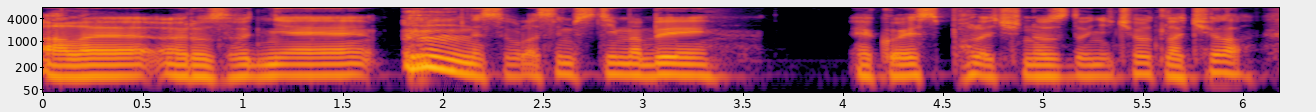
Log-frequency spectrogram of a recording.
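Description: A man's medium-pitched, dark, mellow voice, monotone and flat, at a fairly slow pace. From Czech Republic, near Turnov. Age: 30s. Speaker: decathlete. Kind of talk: interview.

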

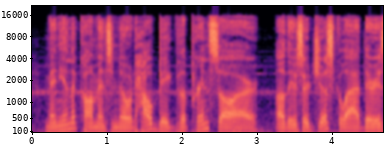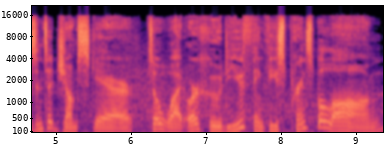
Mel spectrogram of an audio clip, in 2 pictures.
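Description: A man uses a normal speaking voice at medium pitch, talking at a fairly slow pace with hardly any pauses, very even loudness and ordinary pitch variation. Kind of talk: scary video countdown narration. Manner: steady scripted read, measured pacing, wry humor.

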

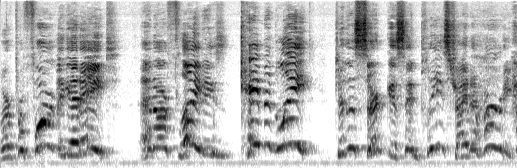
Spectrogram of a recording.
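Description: At a moderate pace, a put-on character voice pitched extremely high comes through over light background noise. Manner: urgent, hurried.

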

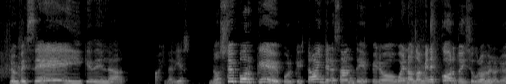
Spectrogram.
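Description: In a Rioplatense accent, a woman speaks at a moderate pace in a fairly high pitch with very wide pitch swings. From Argentina. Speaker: book vlogger. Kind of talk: casual vlog monologue. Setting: sitting on the floor of her home library. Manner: animated.

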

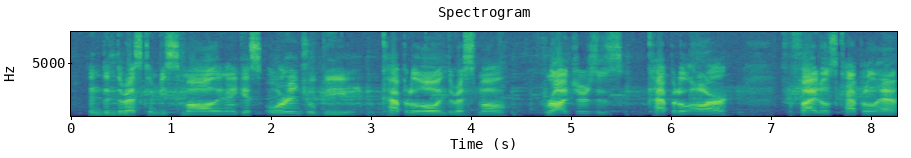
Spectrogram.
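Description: A man speaks at a moderate pace in a monotone, flat intonation, with big swings in loudness. Light background noise sits behind him. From Canada. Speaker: YouTuber; tutorial maker. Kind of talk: tutorial. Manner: halting. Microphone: phone near.

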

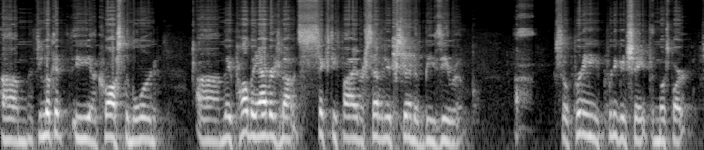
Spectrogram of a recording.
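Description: A man with a high pitch and a dark, mellow tone talks at a moderate pace with fairly even intonation. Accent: American. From US West Coast. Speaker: commercial fisherman and fishery policymaker. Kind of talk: lecture.

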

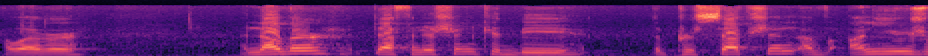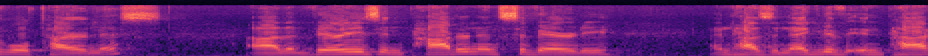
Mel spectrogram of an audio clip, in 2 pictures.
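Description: The speaker is a man with a dark, mellow tone. He talks at a fairly quick pace. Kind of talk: lecture. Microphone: lapel.

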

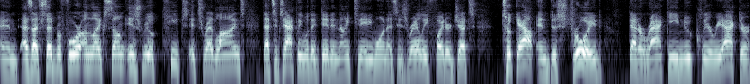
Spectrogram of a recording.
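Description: With an American accent, a man talks at a moderate pace in a fairly high pitch, showing ordinary pitch variation over a quiet background. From United States. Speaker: news show host. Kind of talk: news commentary. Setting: studio. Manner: emphatic, urgent; formal, fluent. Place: studio. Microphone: lapel.

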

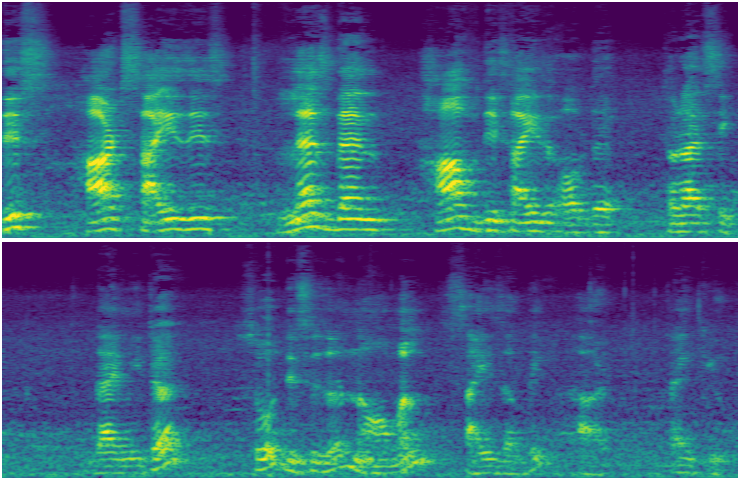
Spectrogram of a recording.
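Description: Over noticeable background noise, a man speaks at a very slow pace with long, frequent pauses. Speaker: doctor teaching radiology. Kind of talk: lecture. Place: office.

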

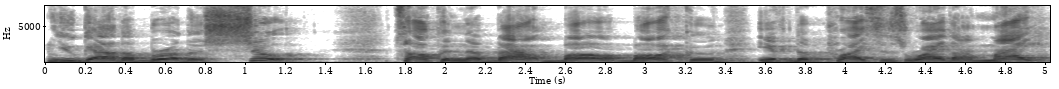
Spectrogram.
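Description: A man's high voice with very wide pitch swings, moderate pace and a quiet background. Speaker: spoken word poet. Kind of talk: spoken word poetry performance. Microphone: phone near.

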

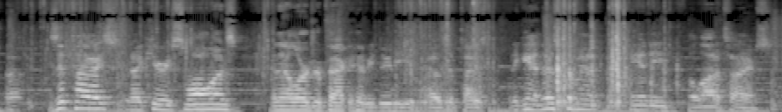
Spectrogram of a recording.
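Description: Clear music plays in the background while the speaker leaves long, frequent pauses. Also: man, moderate pace. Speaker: preparedness vlogger. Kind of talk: casual gear show-and-tell. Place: garage. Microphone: phone near.

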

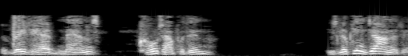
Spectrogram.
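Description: A man uses a put-on character voice at a medium pitch, fairly bright in tone with a husky, rough edge. He moves at a fairly slow pace with big pitch swings.

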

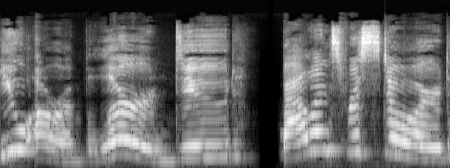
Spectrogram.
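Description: A woman's cartoonish character voice, high-pitched, with very wide pitch swings. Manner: upbeat.

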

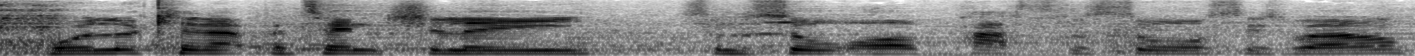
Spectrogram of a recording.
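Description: Over clear music in the background, a man talks at a high pitch. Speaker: family vlogger. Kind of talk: casual vlog chat. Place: shop. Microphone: phone near.

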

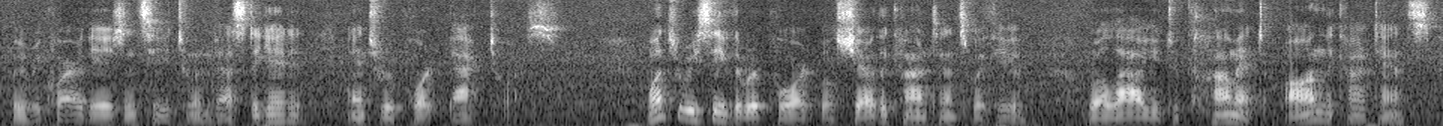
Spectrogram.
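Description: Light background noise is present. A man speaks at a moderate pace in a very deep, low pitch. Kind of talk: informational explainer. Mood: calm, formal. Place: office.

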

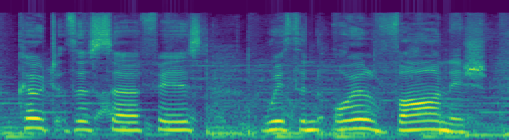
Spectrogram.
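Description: Speech comes at a very slow pace, dry with no echo, with clear music in the background. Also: man. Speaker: auctioneer. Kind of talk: online auction presentation. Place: studio.

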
